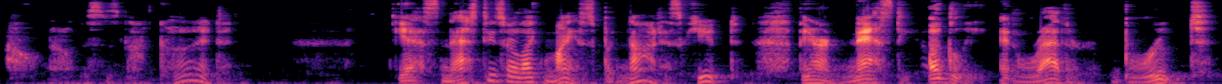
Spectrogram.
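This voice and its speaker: A man reading a children's story aloud in a theatrical way, with a breathy, husky voice that dips into hushed tones. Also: mid-range voice, big pitch swings, slow, highs cut off. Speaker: children's book reader.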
